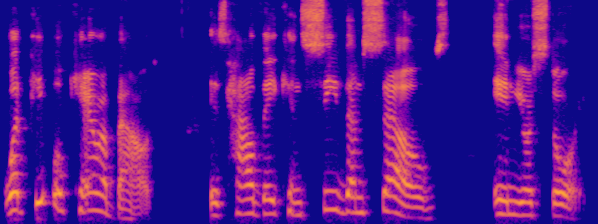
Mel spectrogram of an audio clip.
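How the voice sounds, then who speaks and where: A middle-aged woman guesting on a podcast who talks like a speaking coach. She is emphatic and teacherly, repeating short phrases to hammer each point home. Her voice sits at an ordinary middle pitch for a woman. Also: very animated, slow, darkish tone. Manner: emphatic teacherly explaining with repetition. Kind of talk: podcast interview conversation.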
